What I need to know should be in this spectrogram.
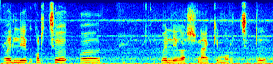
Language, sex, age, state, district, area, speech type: Malayalam, female, 45-60, Kerala, Malappuram, rural, spontaneous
